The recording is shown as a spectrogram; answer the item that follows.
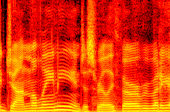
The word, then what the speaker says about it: Mulaney: Can I say John Mulaney and just really throw everybody off? Which one? John Mulaney. John Mulaney, the comedian? Yeah, only John because Mulaney said it that. rhymes with John Delaney.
